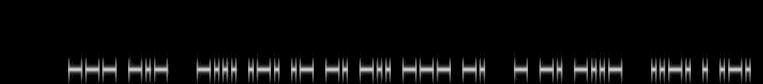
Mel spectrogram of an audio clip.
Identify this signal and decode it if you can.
Morse code, heard as a keyed tone, about 28 wpm, 700 Hz. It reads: OK BRANDON TNX FER
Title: K1USN SST QSO Practice 28wpm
